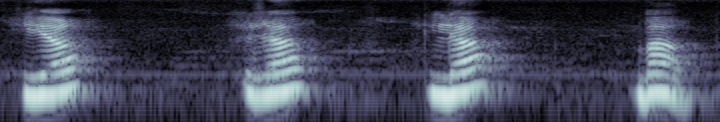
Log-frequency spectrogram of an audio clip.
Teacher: ऐसे व्यंजन जो कि स्वर और व्यंजन के बीच में होते हैं। और ये जब हम इनका उच्चारण करते हैं तो ये मुख के किसी भी भाग को पूरी तरह से टच नहीं करते हैं। और ये हैं चार तरह के य र ल ब आप बोल के देख लो आपको पता चल जाएगा। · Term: अंतस्थ व्यंजन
